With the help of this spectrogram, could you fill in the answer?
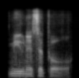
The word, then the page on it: municipal: British English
